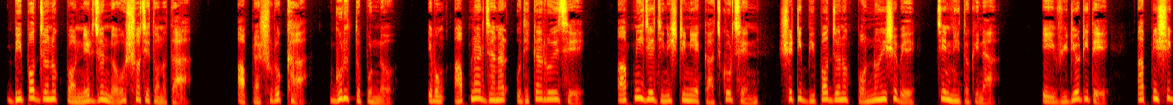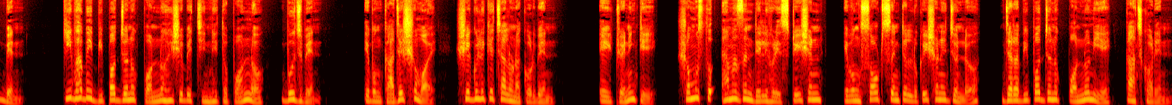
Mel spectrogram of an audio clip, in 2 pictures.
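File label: Bengali, male, Narration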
